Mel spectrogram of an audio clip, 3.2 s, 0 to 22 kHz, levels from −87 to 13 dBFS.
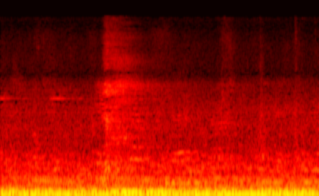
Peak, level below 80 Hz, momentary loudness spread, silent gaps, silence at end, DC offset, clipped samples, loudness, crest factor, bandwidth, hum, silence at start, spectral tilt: -10 dBFS; -20 dBFS; 3 LU; none; 0 s; under 0.1%; under 0.1%; -26 LUFS; 10 dB; 10.5 kHz; none; 0 s; -6.5 dB/octave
